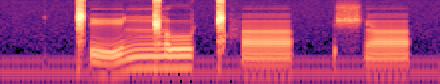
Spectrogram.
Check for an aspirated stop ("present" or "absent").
present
